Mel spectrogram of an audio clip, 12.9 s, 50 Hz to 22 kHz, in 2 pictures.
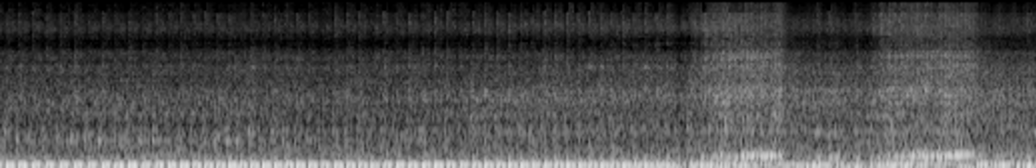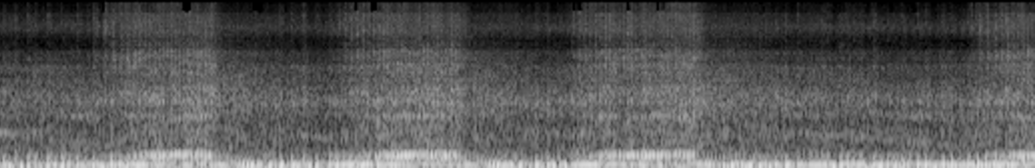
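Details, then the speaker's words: Honda GL100 CDI before its rebuild, with weak power and compression that is not very tight. A clattery idle and throttle blips carry a rattle that swells with revs, blamed on a noisy clutch. The carburettor runs erratically, the engine smokes, the head is fairly quiet and the exhaust is probably a local aftermarket one. "Nah, itu suara mesinnya. Ee yang paling kedengar itu suara berisik dari kopling ya. Kemudian karbo juga sudah saya bilang ngacau, terus ngebul juga."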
